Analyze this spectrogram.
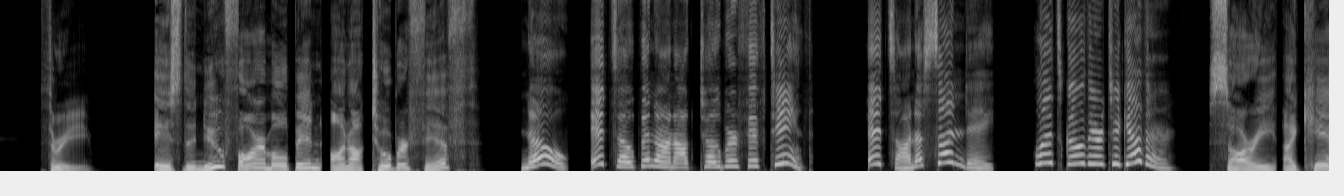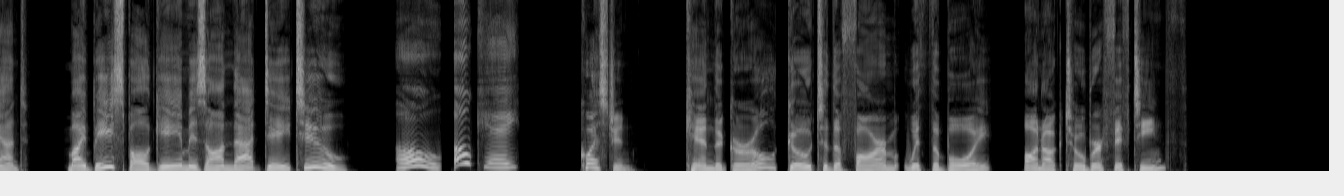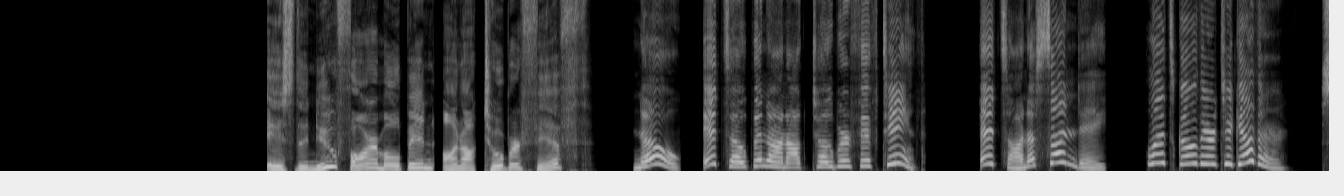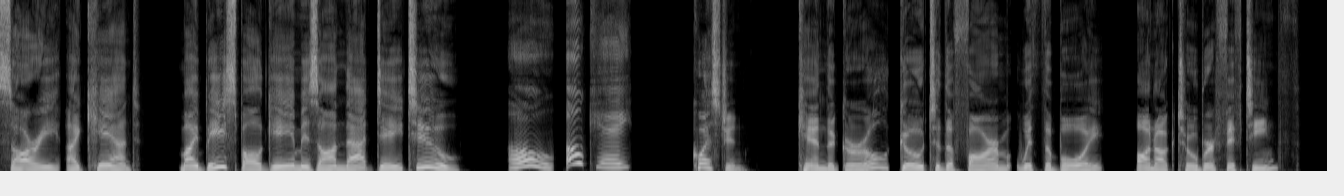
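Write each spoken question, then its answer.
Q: Can the girl go to the farm with the boy on October 15th?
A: No, she has a baseball game that day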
